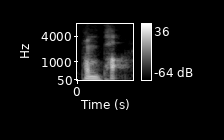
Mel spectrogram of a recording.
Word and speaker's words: Pompano: So, or I always I always totally screw up that pronunciation. Is it is it pompo?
